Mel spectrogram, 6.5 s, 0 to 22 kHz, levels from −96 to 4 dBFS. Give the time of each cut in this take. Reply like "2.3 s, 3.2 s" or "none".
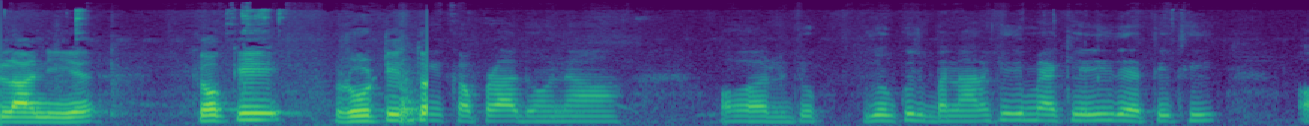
2.1 s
